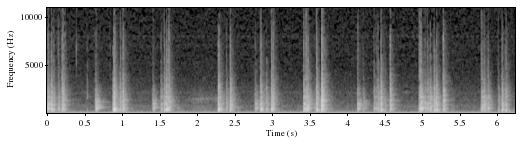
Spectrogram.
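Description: Gold metal claw nails on both hands tap a hollow Remo frame drum with a synthetic skin head. The result is quick clusters of short, clicky taps with a hollow mid-pitched tone that dies away almost at once. The taps come in irregular bursts with brief quiet gaps between them.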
